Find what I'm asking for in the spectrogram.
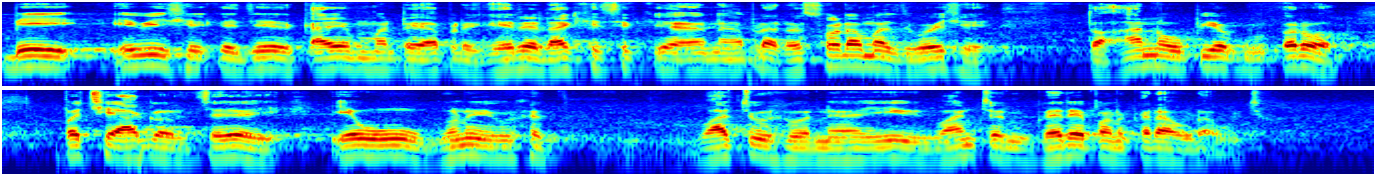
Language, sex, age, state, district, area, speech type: Gujarati, male, 60+, Gujarat, Amreli, rural, spontaneous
